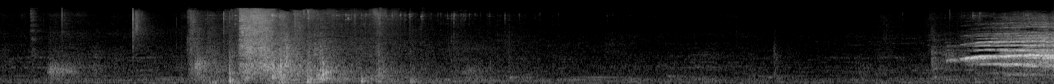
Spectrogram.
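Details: Ryleigh, a horse having fun in an arena, is heard first as scattered thuds and hoof sounds, then near the end a loud, high, shaky whinny bursts in.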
